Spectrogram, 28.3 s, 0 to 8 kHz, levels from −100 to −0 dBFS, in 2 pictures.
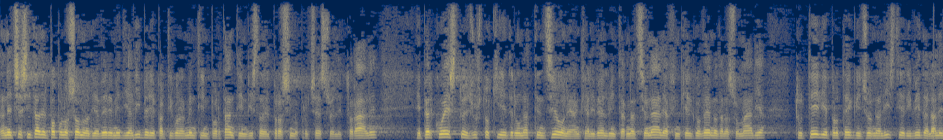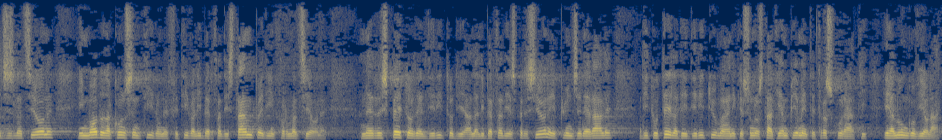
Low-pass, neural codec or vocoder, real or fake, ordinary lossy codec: none; none; real; none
